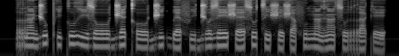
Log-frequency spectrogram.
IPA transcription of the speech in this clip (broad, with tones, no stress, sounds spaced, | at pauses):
r ã˨ d͡ʒ u˦ pʰ i˨ k u˦ ɣ i˨ z oː˨ d͡ʒ ɛ˦ kʰ oː˨ d͡ʒ i˦ ɡ͡b ɛ˨ f i˨ d͡ʒ ʊ˦ z eː˦ ʃ ɛ˨˦ s u˦ t͡s i˨ ʃ e˨ ʃ a˨ f u˦ ŋ ã˦˨ ɣ ã˦˨ s u˨ r a˦ k e˨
